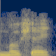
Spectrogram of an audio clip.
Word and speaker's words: Moshe: I use the name Moshe because that's how it's pronounced in Hebrew.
